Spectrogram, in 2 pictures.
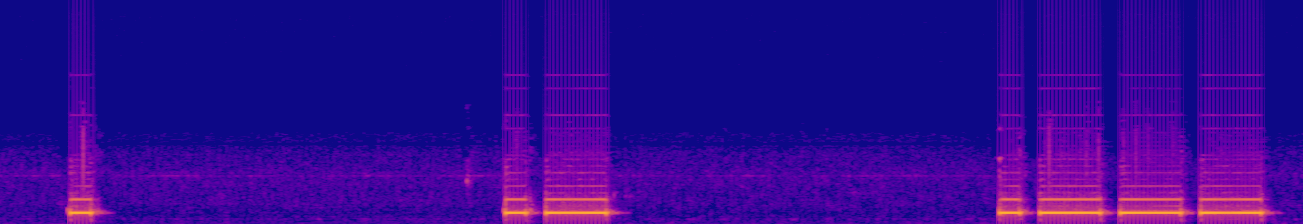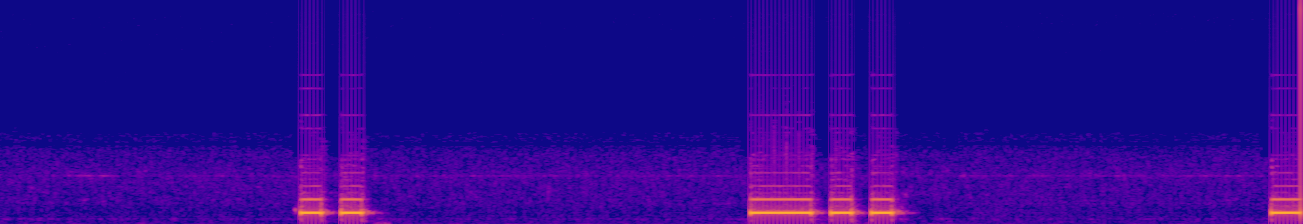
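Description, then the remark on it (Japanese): A single steady Morse code tone keyed quickly at a raised speed in short dot-and-dash bursts, repeating the same message sent just before, grouped into about six letters with brief silent gaps between them, clear and fairly loud with no other sounds. “最後のだけもう一回同じもの打ちますから、今と同じもの打ちますから、書き取らなくてもいいです。”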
